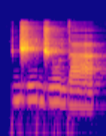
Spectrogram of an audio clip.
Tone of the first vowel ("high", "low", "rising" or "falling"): high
